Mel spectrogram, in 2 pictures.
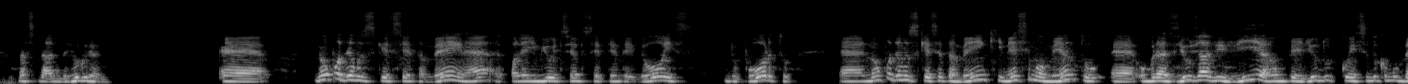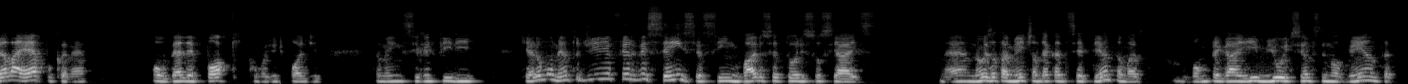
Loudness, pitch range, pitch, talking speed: -26 LUFS, 135-165 Hz, 150 Hz, 150 wpm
